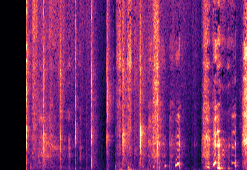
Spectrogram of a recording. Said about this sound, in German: Applaus.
